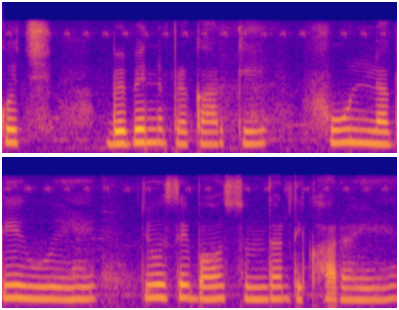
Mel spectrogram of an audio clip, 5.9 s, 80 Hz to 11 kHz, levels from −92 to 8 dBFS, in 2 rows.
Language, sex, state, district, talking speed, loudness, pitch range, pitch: Hindi, female, Uttar Pradesh, Varanasi, 150 wpm, -19 LUFS, 225-245 Hz, 230 Hz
